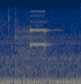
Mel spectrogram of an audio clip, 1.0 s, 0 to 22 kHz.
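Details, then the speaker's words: Power failure alarm of a Salute RDX 3-in-1 alternating pressure mattress pump with micro low air loss: two short high-pitched beeps over room hum, triggered when power is cut or the unit is switched off improperly at the rocker switch. "so you heard the power failure uh alarm go off a second ago anytime that power is cut to the unit including if you turn it off improperly which is just turn it off from the uh from the switch instead of from the control panel itself that power failure alarm will go"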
